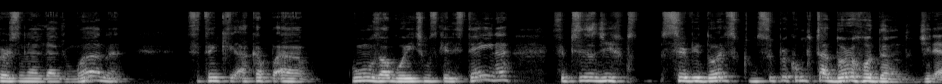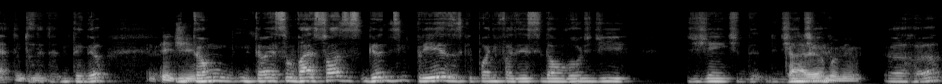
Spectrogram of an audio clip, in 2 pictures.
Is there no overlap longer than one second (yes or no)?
yes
